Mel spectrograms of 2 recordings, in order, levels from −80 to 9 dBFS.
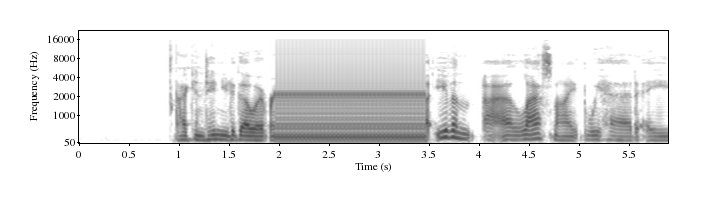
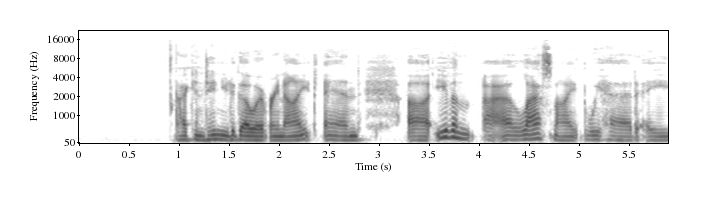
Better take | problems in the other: second | audio freezing; at 2 s for 1.5 s

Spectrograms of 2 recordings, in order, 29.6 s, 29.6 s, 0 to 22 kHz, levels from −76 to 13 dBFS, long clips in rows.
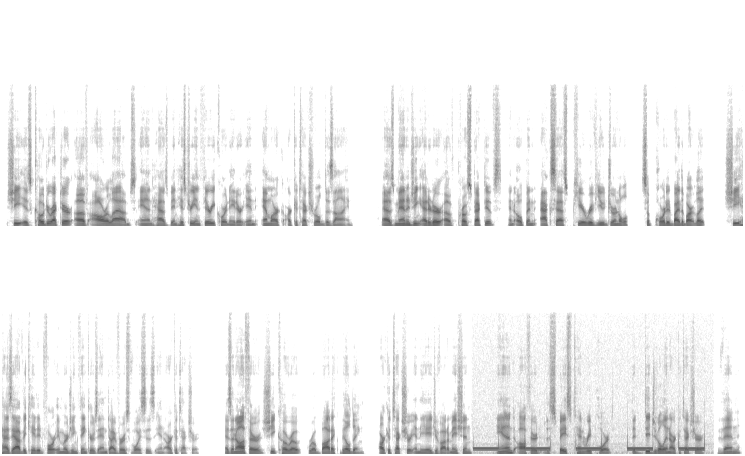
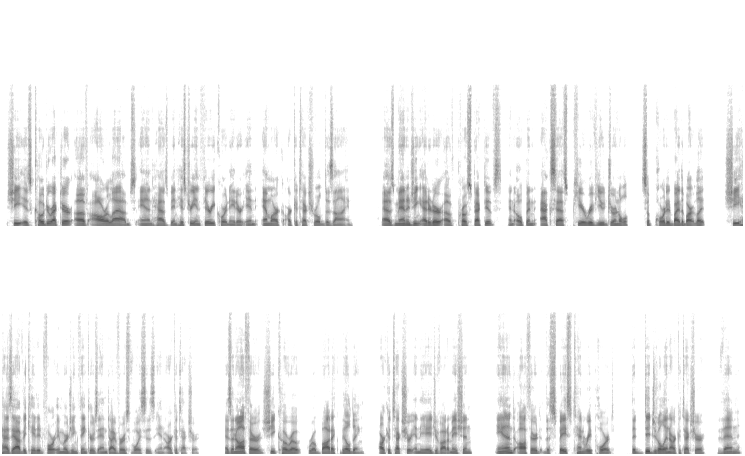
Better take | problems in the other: second | phone ringing; noticeable; from 24 to 29 s; peak level with the speech

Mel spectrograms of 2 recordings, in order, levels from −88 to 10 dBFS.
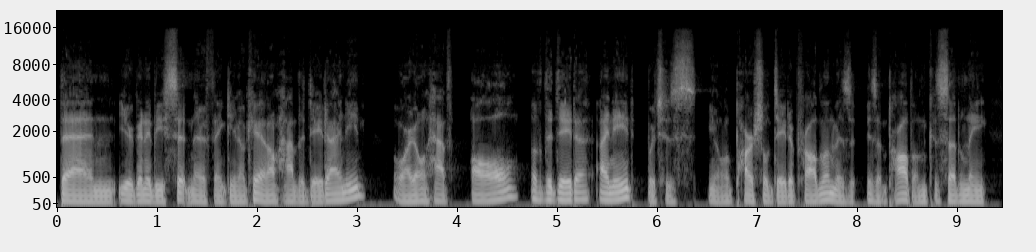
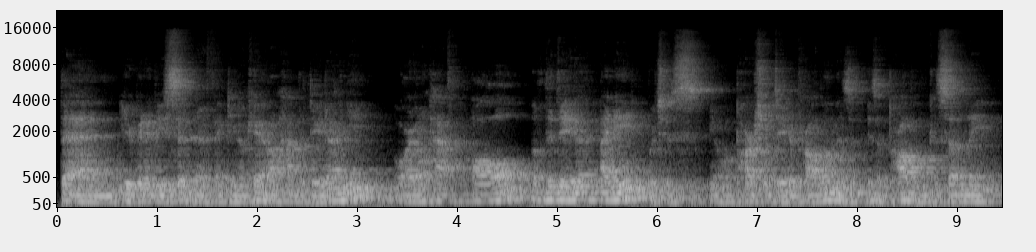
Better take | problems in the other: first | off-mic speech; far // room echo; noticeable; dies away in 1.1 s

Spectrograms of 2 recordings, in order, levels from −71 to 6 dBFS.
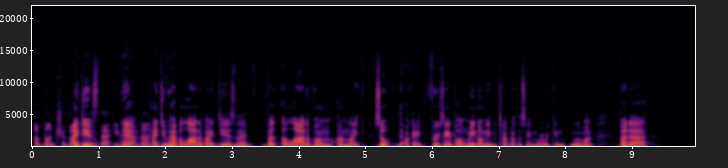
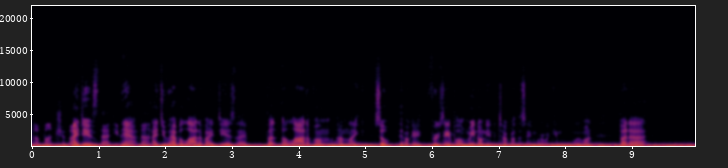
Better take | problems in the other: first | low rumble; loud; throughout; 9 dB below the speech

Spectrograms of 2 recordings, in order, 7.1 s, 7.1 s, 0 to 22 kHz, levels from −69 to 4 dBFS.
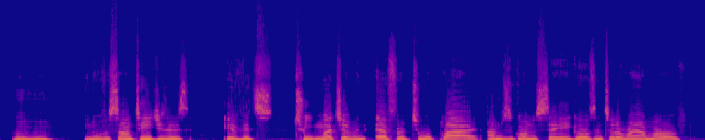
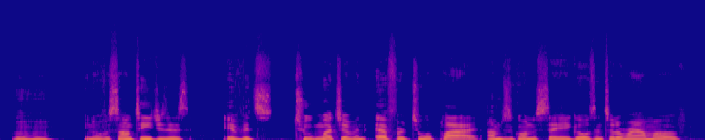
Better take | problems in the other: second | distortion; slight; 10 dB below the speech

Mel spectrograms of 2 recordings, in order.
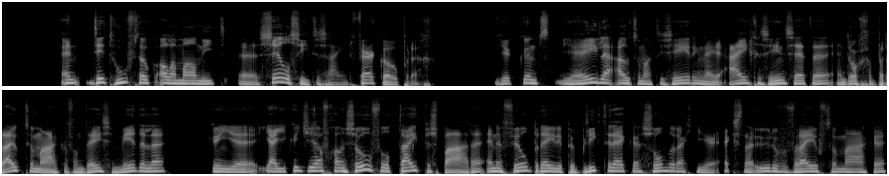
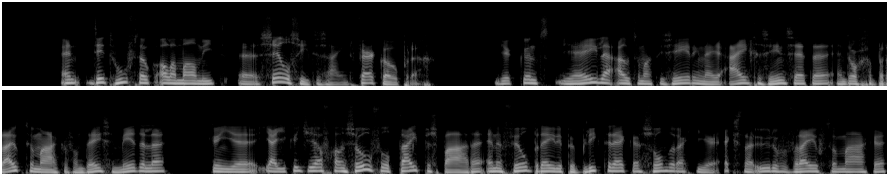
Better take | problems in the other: first | muffled; very; fading above 3 kHz

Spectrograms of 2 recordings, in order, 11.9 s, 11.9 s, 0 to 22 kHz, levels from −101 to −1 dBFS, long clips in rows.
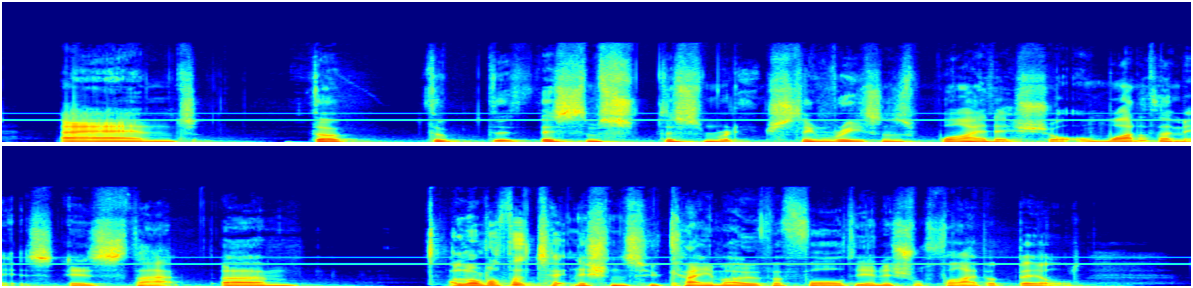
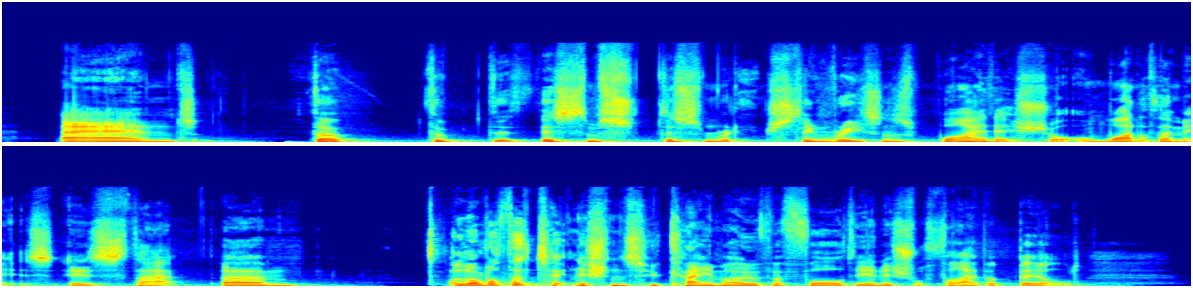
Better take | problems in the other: second | high-pitched whine; faint; throughout; 3.5 kHz, 25 dB below the speech

